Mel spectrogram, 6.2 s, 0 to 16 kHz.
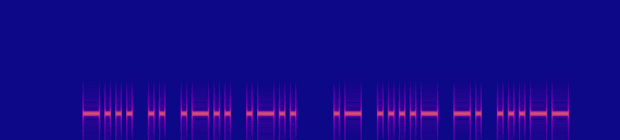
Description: Morse code, heard as a keyed tone, about 22 wpm, 700 Hz. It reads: BILL A4N3
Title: CWT Exchange 22wpm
